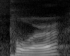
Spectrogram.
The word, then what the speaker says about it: Pu'er: The traditional Pu'er tea, and they are Pu'er tea in China, pronounced as Pu'er, and then from now on, ATOMY Puer tea will make it Pu'er tea.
